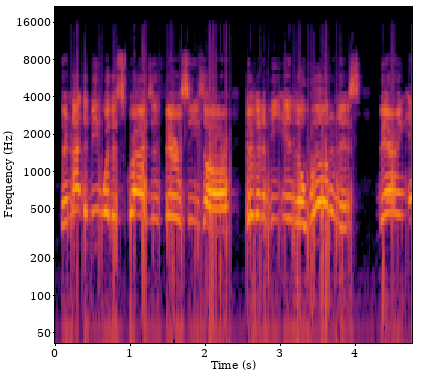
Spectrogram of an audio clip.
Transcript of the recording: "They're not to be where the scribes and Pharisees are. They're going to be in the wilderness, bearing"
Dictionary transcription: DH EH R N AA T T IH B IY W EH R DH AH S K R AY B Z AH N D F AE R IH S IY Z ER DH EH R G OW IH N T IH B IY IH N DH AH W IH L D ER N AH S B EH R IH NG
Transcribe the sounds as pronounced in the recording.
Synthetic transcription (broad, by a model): DH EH R N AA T T IH B IY W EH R DH AH S K R AY B Z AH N F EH R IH S IY Z ER DH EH R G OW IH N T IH B IY IH N DH AH W IH L D ER N AH S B EH R IH NG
